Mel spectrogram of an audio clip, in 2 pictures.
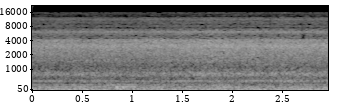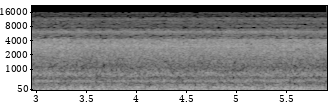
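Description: Train running along an elevated track, heard from inside the front car: a steady, even running noise with no distinct rhythm.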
